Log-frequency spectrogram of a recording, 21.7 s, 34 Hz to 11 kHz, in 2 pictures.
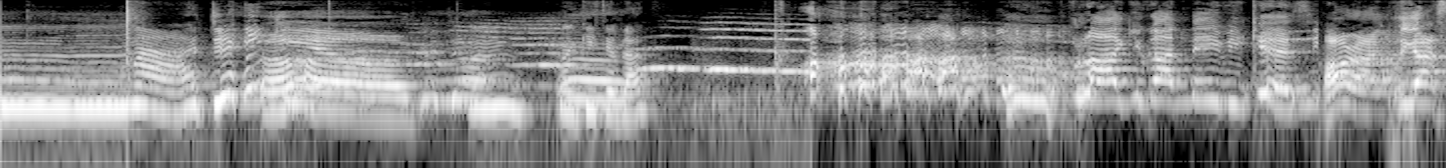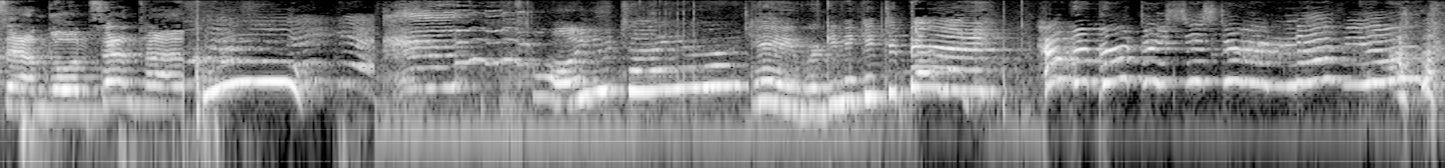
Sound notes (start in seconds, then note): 5.8 both laugh; 13.5 cries; 21.4 dad laughs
